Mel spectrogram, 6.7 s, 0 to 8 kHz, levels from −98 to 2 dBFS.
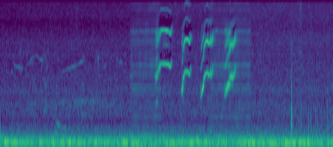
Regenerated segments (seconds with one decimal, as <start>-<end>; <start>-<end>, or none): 2.6-3.2; 4.2-5.0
